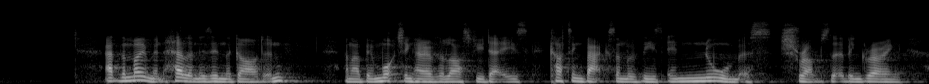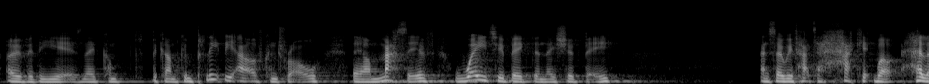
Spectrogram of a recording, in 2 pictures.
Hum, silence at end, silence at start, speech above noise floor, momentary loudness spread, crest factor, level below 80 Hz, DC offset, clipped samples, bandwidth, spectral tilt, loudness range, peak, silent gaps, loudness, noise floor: none; 0 s; 1.05 s; 46 dB; 9 LU; 24 dB; -72 dBFS; under 0.1%; under 0.1%; 7.6 kHz; -8.5 dB/octave; 3 LU; -6 dBFS; none; -31 LUFS; -75 dBFS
